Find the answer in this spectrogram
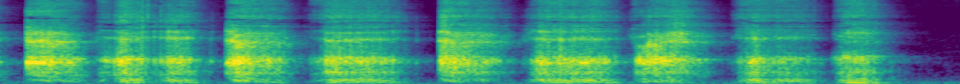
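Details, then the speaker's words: Human imitation of inspiratory stridor from laryngeal collapse (collapse of the cuneiform and corniculate cartilages) in short-nosed brachycephalic dogs and cats: a harsh, raspy, higher-pitched noise on each in-breath, about eight in five seconds. "also what we can see is collapsing of the cartilages as well the cuneiform the cornu ake processes just inside the larynx here which causes that the larynx to essentially on the in-breath collapsing and that kind of sounds more like a"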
